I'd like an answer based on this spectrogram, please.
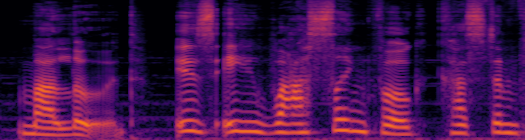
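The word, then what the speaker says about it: Mari Lwyd: The rap-battling horse skull of South Wales, the Mary Lod, Welsh pronunciation Malud, is a wassailing folk custom found in South Wales.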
